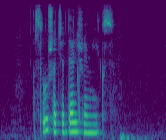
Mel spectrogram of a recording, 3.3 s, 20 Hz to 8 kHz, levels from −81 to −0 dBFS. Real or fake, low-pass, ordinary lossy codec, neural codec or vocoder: real; 7.2 kHz; none; none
